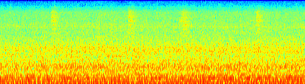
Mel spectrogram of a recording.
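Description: Semi-truck's diesel engine idling, a steady low rumble with an even pulse, heard from inside the cab.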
